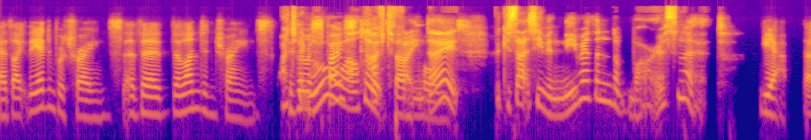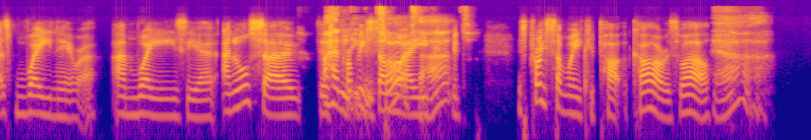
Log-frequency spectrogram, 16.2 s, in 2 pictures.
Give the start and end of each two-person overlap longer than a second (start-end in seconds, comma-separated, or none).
2.8-4.6, 11.3-12.7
